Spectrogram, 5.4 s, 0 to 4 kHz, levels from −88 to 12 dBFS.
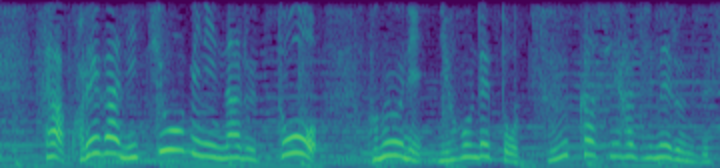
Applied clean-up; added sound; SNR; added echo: none; none; none; none.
